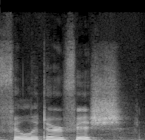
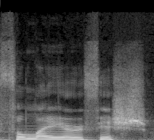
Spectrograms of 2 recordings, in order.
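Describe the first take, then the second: First: Fillet is said the Australian way. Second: Fillet is said the non-Australian way. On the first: "We say fillet o fish" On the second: "We don't say filet o fish"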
